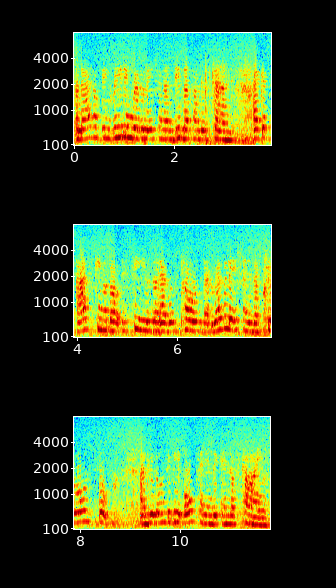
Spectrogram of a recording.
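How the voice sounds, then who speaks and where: A woman's voice: fairly high pitch, fairly even intonation. Woman, earnest, far and echoey. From Jamaica. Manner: earnest, measured, convinced. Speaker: interviewee, church member. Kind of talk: earnest testimony on video. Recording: dull, echoey room from far off, noisy.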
